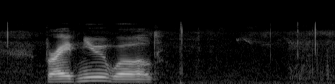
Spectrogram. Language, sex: English, male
